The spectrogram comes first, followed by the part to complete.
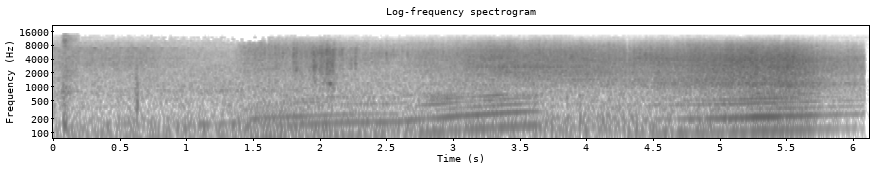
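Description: Sports car engine accelerating hard. Its note holds, climbs in pitch, breaks off around the middle as for a gear change, then climbs again, louder near the end, before cutting off suddenly.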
